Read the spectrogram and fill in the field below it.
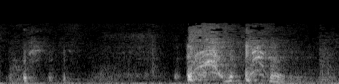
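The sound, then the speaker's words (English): A person coughs, a short rough cough burst followed by a couple of quick harsh hacks, with a faint throaty sound just before; no one speaks. “can you get cough drops on my desk?”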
